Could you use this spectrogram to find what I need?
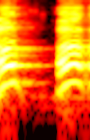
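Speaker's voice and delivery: high, loud, evil menacing gasp. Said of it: "Barney's like".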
